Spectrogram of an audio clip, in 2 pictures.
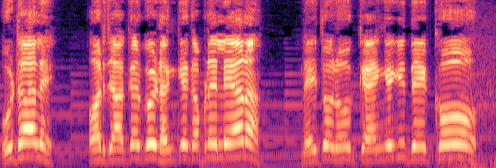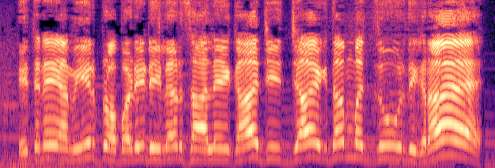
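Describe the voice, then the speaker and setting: Man playing an arrogant young cartoon show-off, high bright voice, drawn-out mocking taunts. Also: soft background music. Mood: mocking, boastful. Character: arrogant young brother-in-law, showy property dealer, mocking. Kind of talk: Hindi cartoon story dialogue.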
